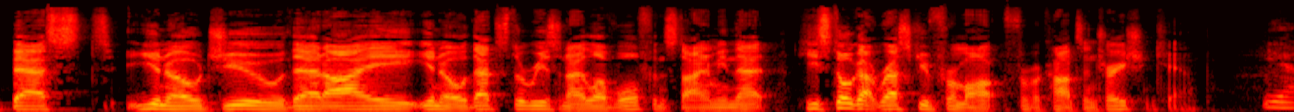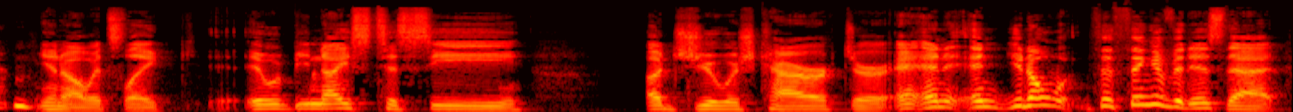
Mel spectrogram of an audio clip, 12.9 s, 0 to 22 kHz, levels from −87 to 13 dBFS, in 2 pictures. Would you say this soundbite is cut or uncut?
cut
